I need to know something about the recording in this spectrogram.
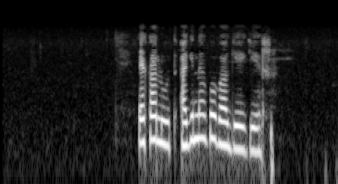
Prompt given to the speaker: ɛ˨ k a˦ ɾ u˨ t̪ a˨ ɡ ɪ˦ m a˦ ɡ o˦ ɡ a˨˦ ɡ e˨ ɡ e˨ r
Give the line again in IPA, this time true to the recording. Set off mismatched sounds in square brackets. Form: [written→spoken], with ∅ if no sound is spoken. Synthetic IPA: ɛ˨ k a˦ [ɾ→l] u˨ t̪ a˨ ɡ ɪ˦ [m→n] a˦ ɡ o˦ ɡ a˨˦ ɡ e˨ ɡ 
